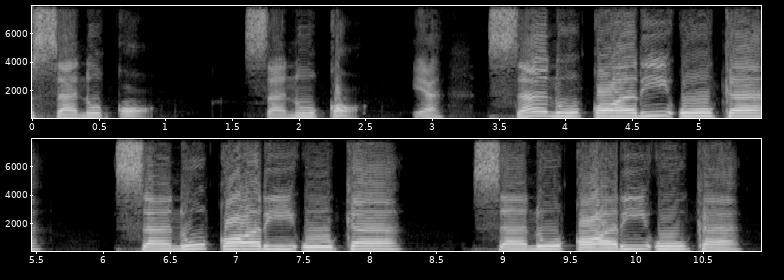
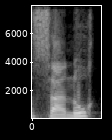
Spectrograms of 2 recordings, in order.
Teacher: Syiddahnya saja. Meskipun memang qalqalah itu ada syidah dulu, tapi uniknya huruf ini setelah syiddah baru memantul.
